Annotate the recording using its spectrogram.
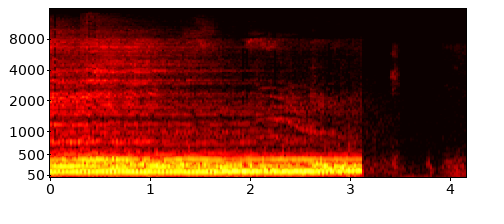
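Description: A band plays music, heard through an online call.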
